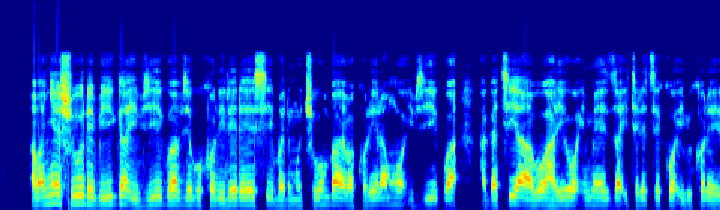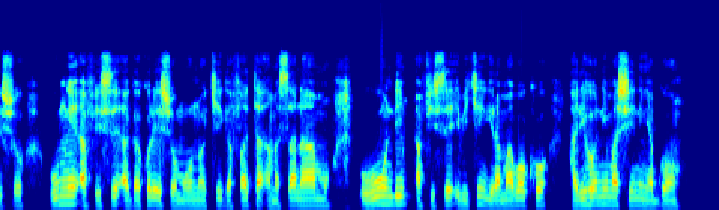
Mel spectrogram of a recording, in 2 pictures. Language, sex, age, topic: Rundi, male, 25-35, education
